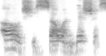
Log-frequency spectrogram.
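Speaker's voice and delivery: acted-out judgmental tut-tut tone, negative inflection. Recalling how ambition was a dirty word in eighties sales: mock-disapproving tone. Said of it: "it was stated in inflection that it was negative".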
